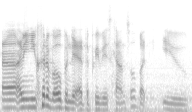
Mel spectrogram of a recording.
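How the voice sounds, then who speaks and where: A man's voice: medium pitch, fast, muffled recording. A man acting as game master, improvising narration and explaining rules in casual talk. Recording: faint background noise.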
